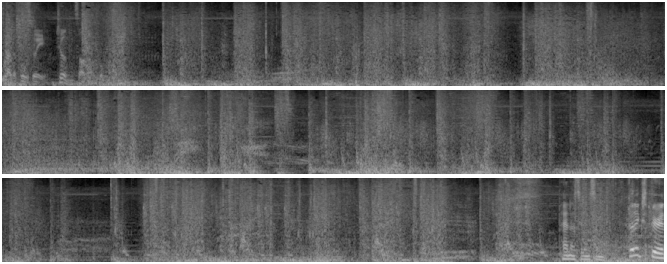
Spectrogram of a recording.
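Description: A young man commentates with animation through a microphone.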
